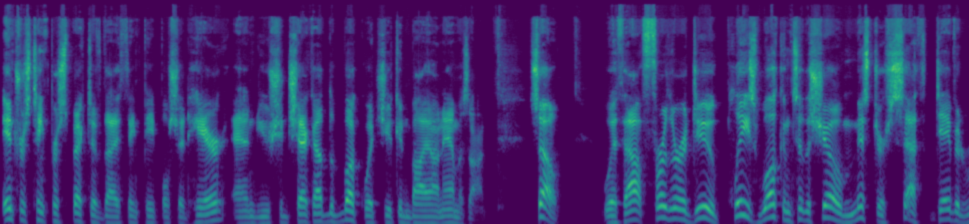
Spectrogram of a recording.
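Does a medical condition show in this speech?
No.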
